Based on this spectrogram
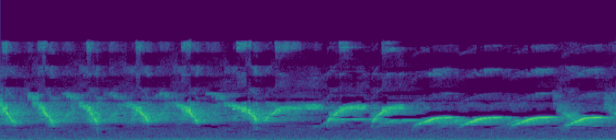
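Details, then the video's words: Canary singing energetically in a long-running song meant for tutoring other birds: fast series of high, swooping whistled notes, each sliding down, shifting into smoother arched whistles repeated about four times a second. "Burung Kenari Gacor Durasi Panjang Pas Buat Masteran l Canary BIRD SINGING"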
